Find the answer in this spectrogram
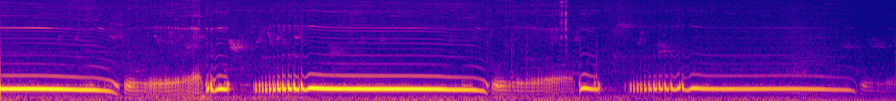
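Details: Repeated phrases of melodious Barbary dove song with a cat listening, each a rolling pulsed opening, a short note, then a long level coo sliding down at the end, three phrases in succession.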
